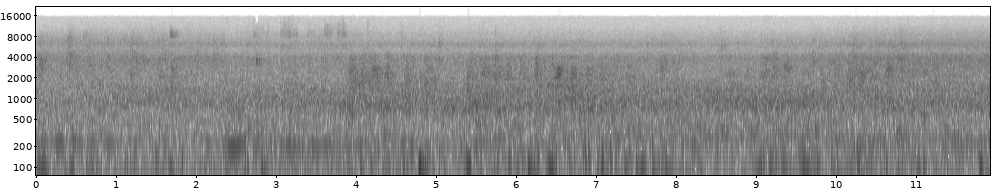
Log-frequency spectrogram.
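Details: A constant broad rushing hiss, like rain or flowing water, fills the recording, and no animal call stands out.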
